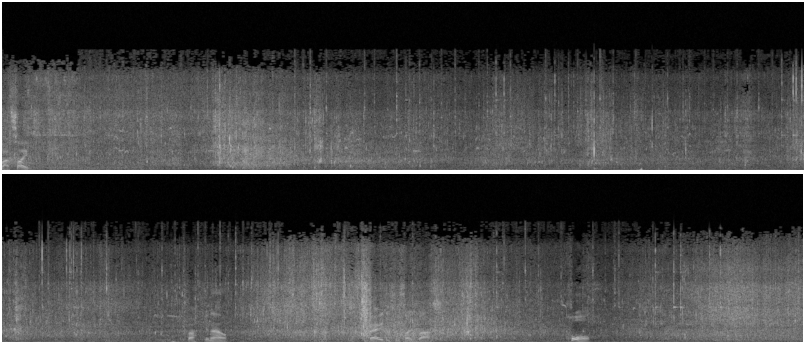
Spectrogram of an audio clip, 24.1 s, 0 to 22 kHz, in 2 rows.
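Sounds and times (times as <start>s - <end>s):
wind buffeting microphone: 0.0s - 8.2s, 9.3s - 9.9s
water lapping over rocks: 0.0s - 13.8s, 14.4s - 24.0s.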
